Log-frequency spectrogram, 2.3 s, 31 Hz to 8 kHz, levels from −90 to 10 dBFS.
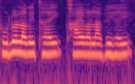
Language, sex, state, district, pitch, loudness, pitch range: Magahi, female, Jharkhand, Palamu, 230 Hz, -15 LUFS, 225-235 Hz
